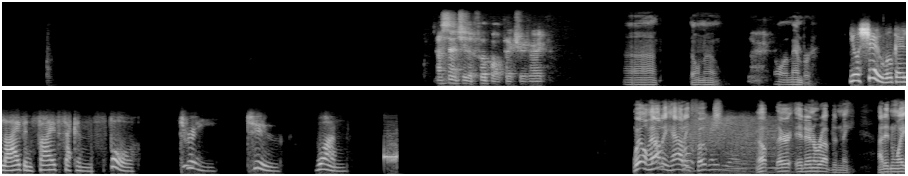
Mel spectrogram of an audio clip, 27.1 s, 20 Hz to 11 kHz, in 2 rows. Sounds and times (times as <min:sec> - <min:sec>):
Speech: 0:06.5 - 0:08.2, 0:09.4 - 0:09.8, 0:10.4 - 0:10.8, 0:11.6 - 0:12.2, 0:12.8 - 0:15.6, 0:16.2 - 0:18.8, 0:23.0 - 0:27.1.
